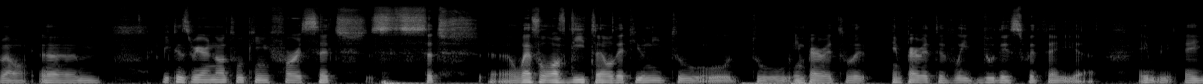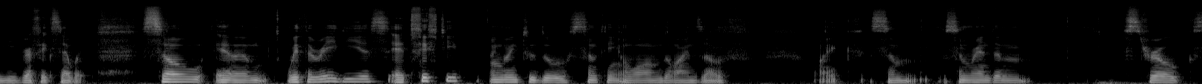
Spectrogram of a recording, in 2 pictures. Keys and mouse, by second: 18.3-24.0 drag.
